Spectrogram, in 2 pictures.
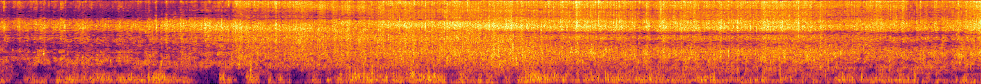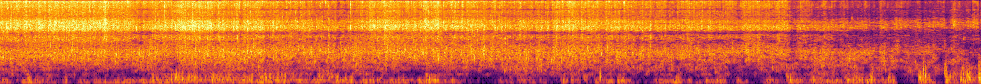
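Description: Tubewell water gushing steadily from its outlet pipe into a muddy irrigation pool: a loud, continuous rush of water with an uneven low rumble beneath it.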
